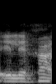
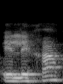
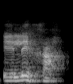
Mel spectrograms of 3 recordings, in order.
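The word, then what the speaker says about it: עליך: Eleha itu kan ee atas engkau itu dibacanya tetap elekha tetapi pada akhir dari kata itu ada huruf h jadi elekha bukan eleha.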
